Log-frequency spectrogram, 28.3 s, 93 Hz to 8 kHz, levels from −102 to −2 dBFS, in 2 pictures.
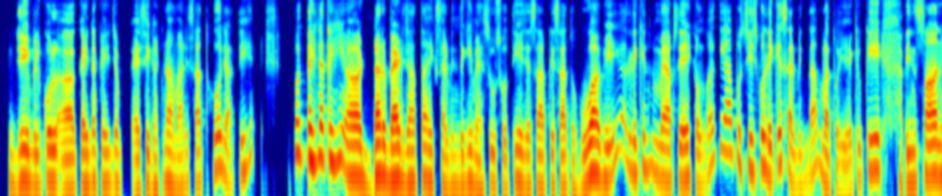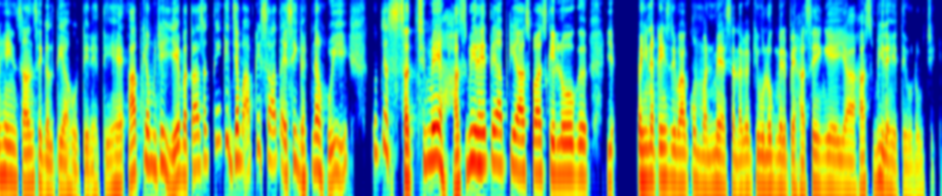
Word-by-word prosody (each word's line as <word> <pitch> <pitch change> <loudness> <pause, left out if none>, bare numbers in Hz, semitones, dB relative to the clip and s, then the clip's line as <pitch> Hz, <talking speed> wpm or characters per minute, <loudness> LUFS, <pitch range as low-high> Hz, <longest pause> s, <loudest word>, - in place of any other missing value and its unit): जी 130 +3 +1
बिल्कुल, 125 +2 0
अ, 110 -1 0
कहीं 120 0 +1
न 130 - 0
कहीं 125 -1 -3
जब 130 -1 -5 0.2
ऐसी 105 +4 -2
घटना 115 +4 -4
हमारे 115 +1 -5
साथ 125 +1 -6
हो 180 +2 +2
जाती 160 +1 -5
है। 235 +7 -10 0.6
तो 250 0 +2
कहीं 215 -2 +7
न 230 - +7
कहीं 215 -1 +1
अ, 150 -1 +6
डर 145 +4 +5
बैठ 140 -1 +7
जाता 130 +2 -1
है 135 - 0
एक 130 - -6
शर्मिंदगी 115 +2 -4
महसूस 115 +2 -6
होती 110 +5 -6
है 125 - 0
जैसा 120 0 -4
आपके 115 +1 -5
साथ 115 -2 -3
हुआ 155 +7 +6
भी 140 +2 -1 0.3
लेकिन 175 +3 -3
मैं 140 - +3
आपसे 135 +1 0
यही 140 - +3
कहूँगा 130 - -5
की 270 +5 -9
आप 245 -3 -5
उस 190 -2 -2
चीज़ 170 -2 -1
को 185 - +2
लेके 160 +4 +1
शर्मिंदा 135 -1 -4
मत 115 -3 -2
होइए। 100 0 -6
क्योंकि 150 +7 -2 0.4
इंसान 150 +5 +3
ही 150 - +3
इंसान 130 -2 -1
से 130 -1 -2
गलतियाँ 100 -1 -3
होती 95 -1 -6
रहती 105 +3 -9
है। 115 +2 -2
आप 165 +3 +3
क्या 205 -4 +2
मुझे 190 +1 -1
ये 140 -4 +2
बता 180 +4 0
सकती 215 +9 -8
हैं 330 - -9
कि 335 - +1
जब 210 - +2
आपके 285 -2 -5
साथ 210 -3 -3
ऐसी 200 +7 -2
घटना 145 +3 -2 0.2
हुई 145 +4 -2 0.4
तो 260 - -5
क्या 275 +2 0
सच 140 +5 +2
में 220 +1 +8 0.2
हँस 120 +2 +2
भी 210 +1 +7
रहे 195 -1 +7
थे 210 - +5
आपके 195 0 -1
आसपास 165 -1 +1
के 160 -2 +4
लोग? 155 0 +3 0.4
या 135 - -2 0.4
कहीं 135 0 +6
न 145 - +3
कहीं 140 +1 +2
सिर्फ़ 135 -2 -2
आपको 125 +2 0
मन 115 -3 -3
में 120 - +3
ऐसा 110 +1 -5
लगा 105 +1 -3
कि - - -2
वो 120 - +1
लोग 115 0 -1
मेरे 110 -1 -1
पे 115 - +1
हँसेंगे 110 +3 -2
या 105 -1 -2
हँस 110 +1 -3
भी 135 0 0
रहे 105 -5 -2
थे 95 +2 -11
वो 90 - -9
लोग? 90 +4 -13
जी। - - -21
135 Hz, 225 wpm, -24 LUFS, 115-160 Hz, 0.6 s, में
